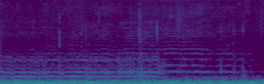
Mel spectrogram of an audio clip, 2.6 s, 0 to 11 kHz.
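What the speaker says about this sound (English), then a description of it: "bee sounds" Steady, soft droning buzz of bees in The Witcher 3 near Castel Ravello, continuous and low, hovering in the background with no voices.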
